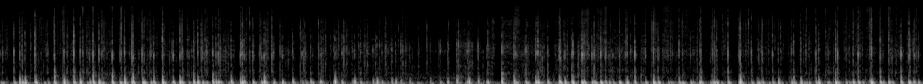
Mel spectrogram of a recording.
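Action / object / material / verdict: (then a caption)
tap / bead-foam roller / styrofoam / none. A large purple bead-foam styrofoam roller, held upright, is tapped and scratched rapidly with the fingertips. Dozens of quick, deep, hollow thumps run together in a steady patter, with a faint scratchy rustle between them. Each tap dies away almost instantly.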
